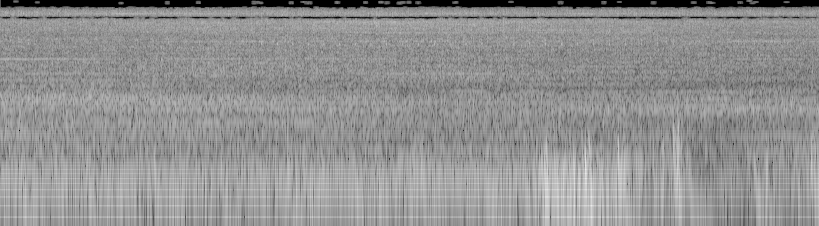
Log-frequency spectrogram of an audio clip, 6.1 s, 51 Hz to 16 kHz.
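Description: Toyota Aristo's 2JZ-GTE twin-turbo straight-six idling steadily, with a few low thumps about four seconds in.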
